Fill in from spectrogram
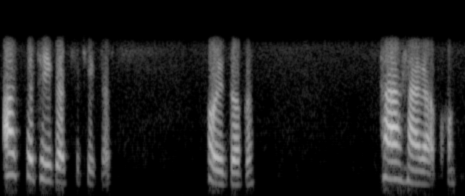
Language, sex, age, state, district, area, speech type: Bengali, female, 18-30, West Bengal, South 24 Parganas, urban, conversation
